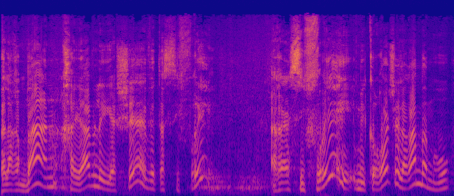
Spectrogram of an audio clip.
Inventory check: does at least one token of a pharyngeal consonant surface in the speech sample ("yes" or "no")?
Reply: no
